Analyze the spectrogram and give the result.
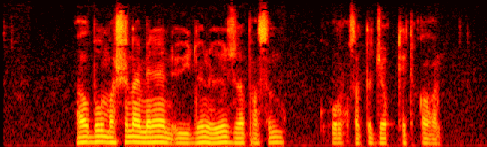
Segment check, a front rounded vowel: present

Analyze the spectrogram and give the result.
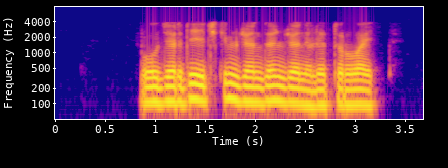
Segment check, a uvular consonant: absent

